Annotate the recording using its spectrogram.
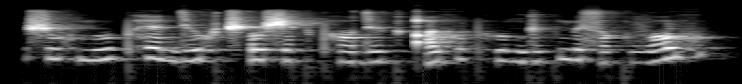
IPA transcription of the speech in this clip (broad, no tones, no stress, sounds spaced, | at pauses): ʃ u xʷ m u pʰ ɛ n d ø xʷ t͡ʃʼ o ʃ ɛ k pʰ ɔ d ø k qʼ ə xʷ ə pʰ u ŋ ɡ ø k m ʏ s ɔ k v ɔ xʷ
